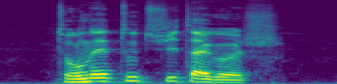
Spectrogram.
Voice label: Sharp Left, French, male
